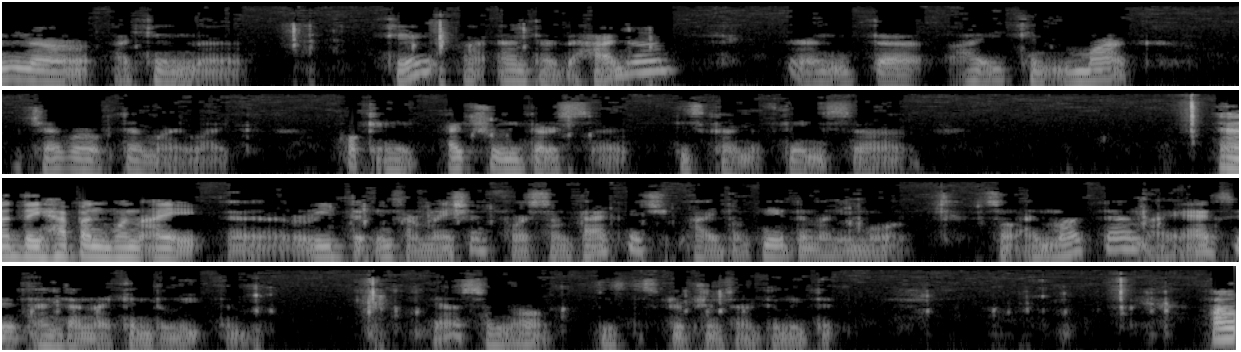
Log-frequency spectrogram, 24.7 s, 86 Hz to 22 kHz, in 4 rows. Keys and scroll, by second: 1.5 BackSpace, 2.1 ctrl+o, 2.5-5.1 typing, 6.7 j, 8.4 k, 13.9 m, 17.8-18.5 typing.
